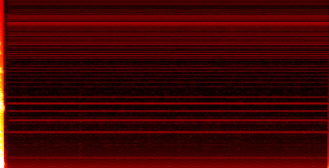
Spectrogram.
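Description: Silence: the audio drops to nothing, with no room tone or background noise.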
